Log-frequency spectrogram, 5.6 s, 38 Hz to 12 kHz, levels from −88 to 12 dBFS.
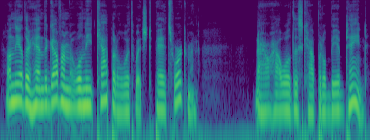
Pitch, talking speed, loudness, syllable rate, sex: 145 Hz, 240 wpm, -18 LUFS, 7.1 syllables/s, male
